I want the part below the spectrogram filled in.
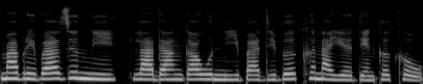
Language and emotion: Bodo, neutral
